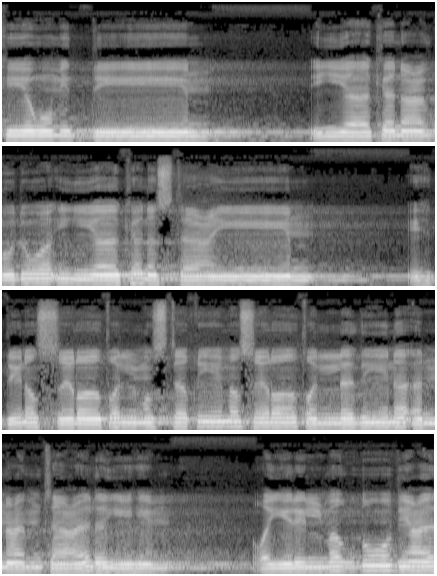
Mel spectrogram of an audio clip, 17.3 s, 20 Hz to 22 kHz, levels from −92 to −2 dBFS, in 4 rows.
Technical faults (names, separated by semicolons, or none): none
